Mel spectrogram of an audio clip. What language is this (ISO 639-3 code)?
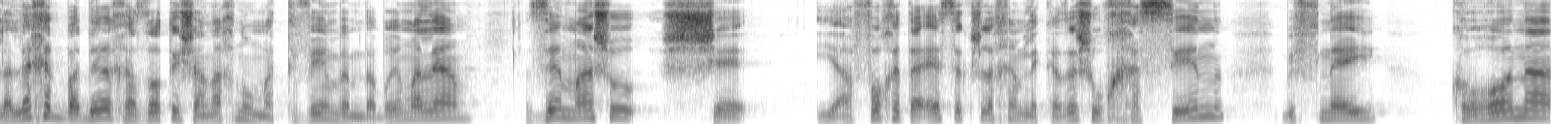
heb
